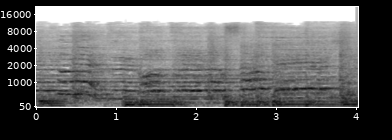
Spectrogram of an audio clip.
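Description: Live gospel praise-and-worship music: a woman sings lead into a microphone over a band with a drum kit and a steady bass line.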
